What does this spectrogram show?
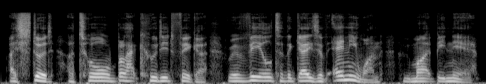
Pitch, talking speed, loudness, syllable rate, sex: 145 Hz, 195 wpm, -17 LUFS, 5.8 syllables/s, male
